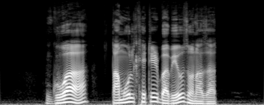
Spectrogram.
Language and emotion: Assamese, neutral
